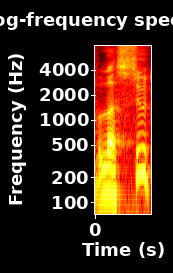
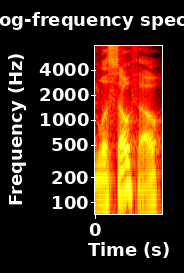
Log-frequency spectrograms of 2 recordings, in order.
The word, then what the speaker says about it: Lesotho: numbers are 266 is the country code of lassoo 2 which is actually I I did look up the pronunciation luckily because otherwise I would have said Lesotho I would have said that too what do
